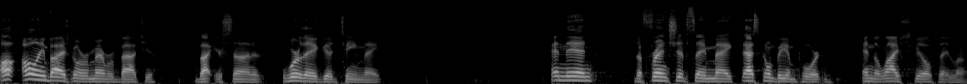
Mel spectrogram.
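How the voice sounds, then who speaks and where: This man's pitch is fairly high and his intonation lively. He talks at a fairly quick pace. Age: 60s. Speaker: retired basketball coach. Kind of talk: motivational speech.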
